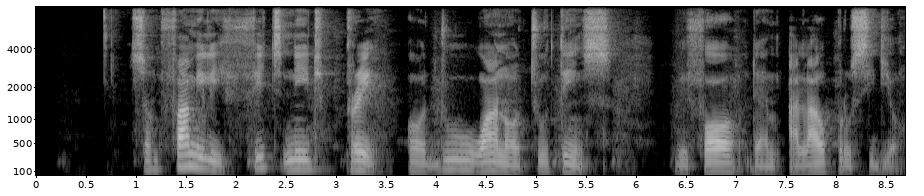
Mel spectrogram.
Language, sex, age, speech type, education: Nigerian Pidgin, male, 30-45, spontaneous, tertiary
